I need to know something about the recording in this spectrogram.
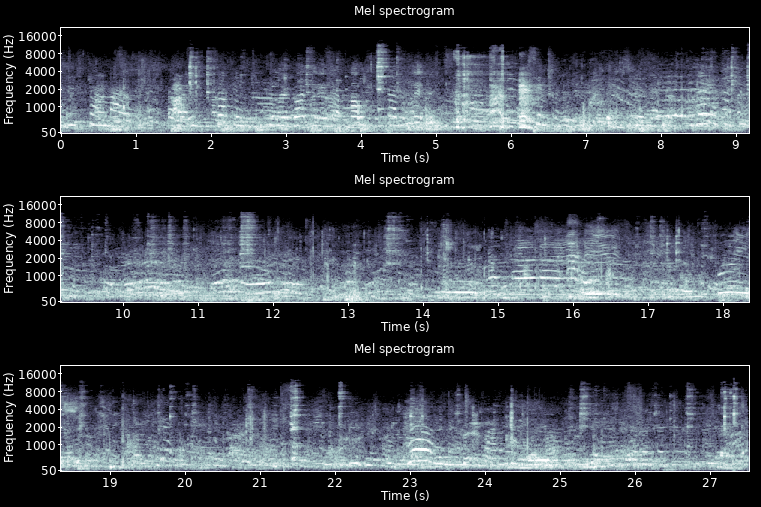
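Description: A crowd of men and women chatters loudly in an echoing hall.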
